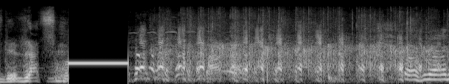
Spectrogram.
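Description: A censor bleep: one steady, high beep about half a second long, a little under a second in, that blanks out the man's words while it lasts. Loud, excited voices follow it.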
